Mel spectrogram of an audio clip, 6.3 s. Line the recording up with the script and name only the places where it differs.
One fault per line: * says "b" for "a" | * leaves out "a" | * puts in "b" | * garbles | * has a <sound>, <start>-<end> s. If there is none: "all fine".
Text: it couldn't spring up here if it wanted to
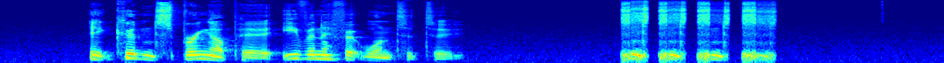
* puts in "even"
* has a laugh, 4.2-5.2 s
